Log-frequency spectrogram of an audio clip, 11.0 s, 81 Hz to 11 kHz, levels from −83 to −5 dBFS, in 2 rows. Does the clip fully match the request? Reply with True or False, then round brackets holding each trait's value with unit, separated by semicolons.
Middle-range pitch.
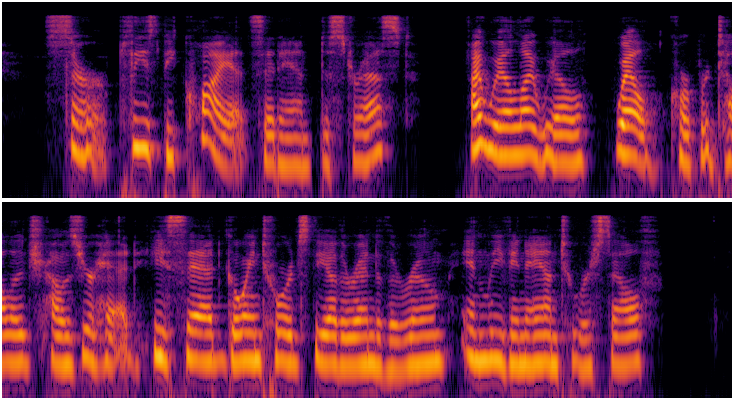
False (200 Hz)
